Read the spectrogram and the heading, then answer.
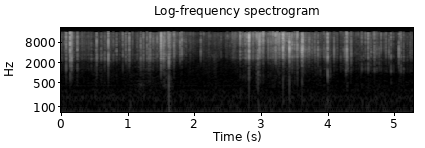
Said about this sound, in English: I'll remove the black tape protecting the inner screen side of the hinge. This reveals a ton of screws, but not a whole lot else at the moment.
